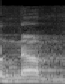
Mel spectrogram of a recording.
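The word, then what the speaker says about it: numb: The young man said, उस नवयुवक ने कहा, master your arm could go नम, नम यानी क्या, हम नम नहीं पढ़ेंगे, नम ऐसे पढ़ेंगे, बी साइलेंट होता है, नम यानी होता है सुन्न पड़ जाना, आपके हाथ सुन्न पड़ जाएंगे।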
